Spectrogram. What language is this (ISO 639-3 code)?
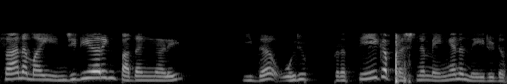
mal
